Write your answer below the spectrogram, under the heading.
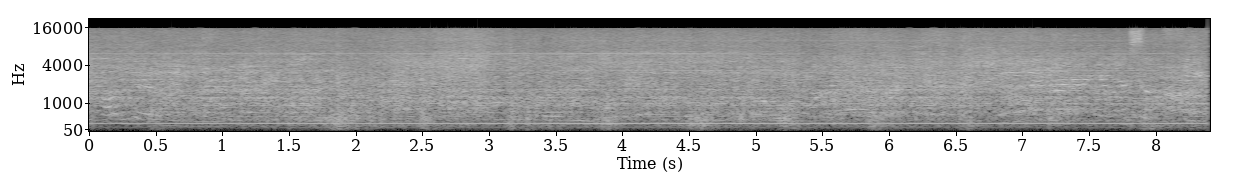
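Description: Teddy-bear stuffing machine's blower running steadily, a constant hum under a rush of air, as stuffing is blown through the nozzle into a plush bear.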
